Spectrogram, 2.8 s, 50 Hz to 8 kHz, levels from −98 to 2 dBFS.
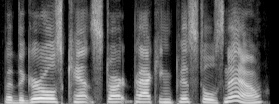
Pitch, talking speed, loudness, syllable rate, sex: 225 Hz, 170 wpm, -16 LUFS, 3.8 syllables/s, female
